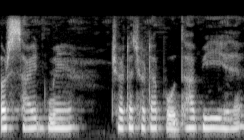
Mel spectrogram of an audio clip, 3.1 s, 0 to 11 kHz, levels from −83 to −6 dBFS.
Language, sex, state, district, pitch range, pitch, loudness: Hindi, female, Bihar, Darbhanga, 195-200 Hz, 195 Hz, -18 LUFS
